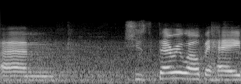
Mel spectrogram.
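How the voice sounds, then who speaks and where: A woman with an English accent speaks at a fairly high pitch with ordinary pitch variation, and noticeable background noise can be heard. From England. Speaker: dog rescue worker. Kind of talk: casual video walkthrough. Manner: casual, conversational.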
